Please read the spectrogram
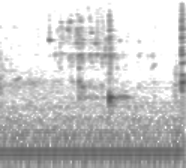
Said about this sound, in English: Pour it into my new Glencairn glass that I got a few weeks ago.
